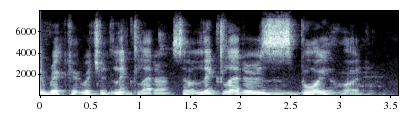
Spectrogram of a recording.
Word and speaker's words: Linklater: By the way, most people say Linklater, even though it's written later. It's not really pronounced later. So most people say Richard Linklater.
